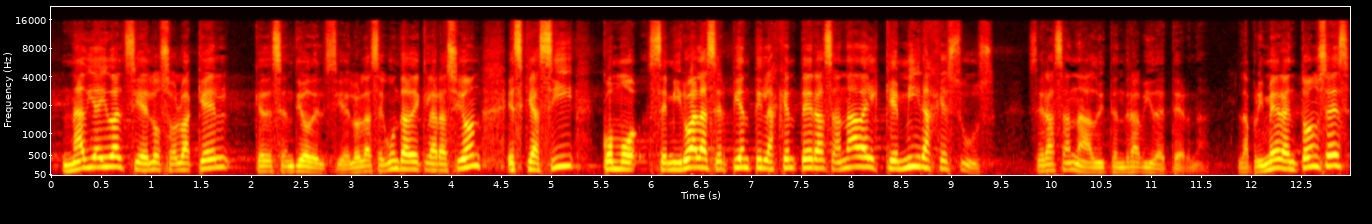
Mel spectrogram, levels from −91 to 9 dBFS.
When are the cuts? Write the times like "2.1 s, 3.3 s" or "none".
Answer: 11.9 s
